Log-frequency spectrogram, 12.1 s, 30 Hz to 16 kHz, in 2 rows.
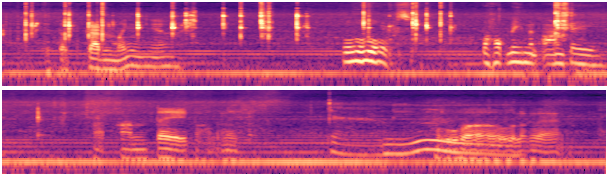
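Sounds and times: metal spoon scraping glass jar: 0:00.0 - 0:04.6, 0:05.4 - 0:05.8.

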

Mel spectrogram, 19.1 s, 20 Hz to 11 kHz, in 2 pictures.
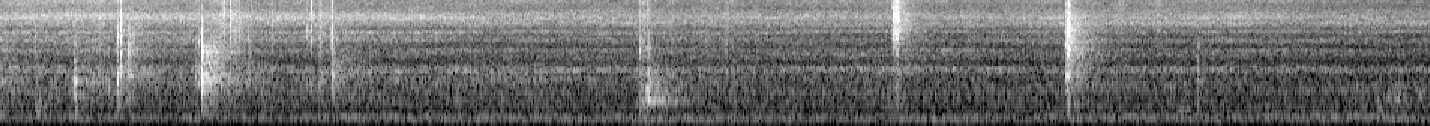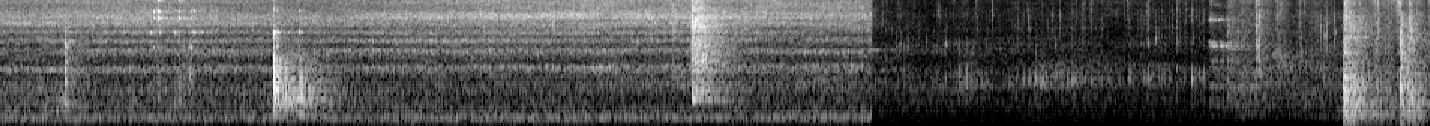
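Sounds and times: jars clinking on a counter: 0:09.9 - 0:11.8.

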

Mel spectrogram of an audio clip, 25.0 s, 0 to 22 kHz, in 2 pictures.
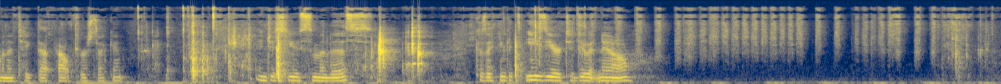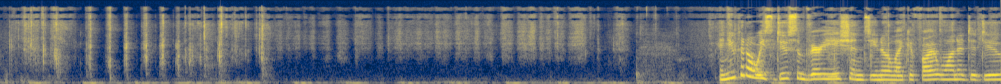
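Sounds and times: foam tool scrubbing paper: 0:16.0 - 0:25.0.

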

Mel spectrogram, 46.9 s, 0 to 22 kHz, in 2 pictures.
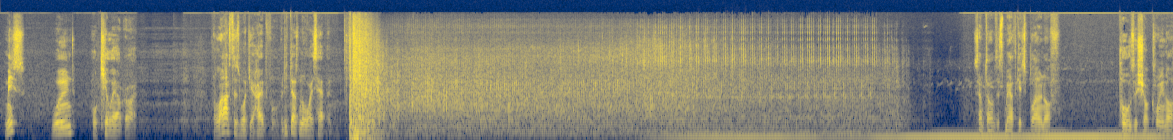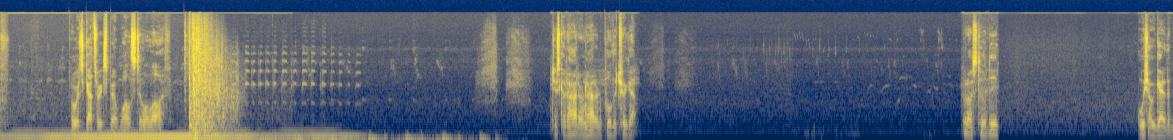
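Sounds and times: low steady hum: 0:02.6 - 0:33.0
low steady drone: 0:07.2 - 0:31.6
truck engine and tyre noise: 0:07.6 - 0:30.2
faint bird calls: 0:09.5 - 0:34.2, 0:35.1 - 0:42.7
high chirping notes: 0:10.1 - 0:32.0
soft low thumps: 0:14.4 - 0:32.8.

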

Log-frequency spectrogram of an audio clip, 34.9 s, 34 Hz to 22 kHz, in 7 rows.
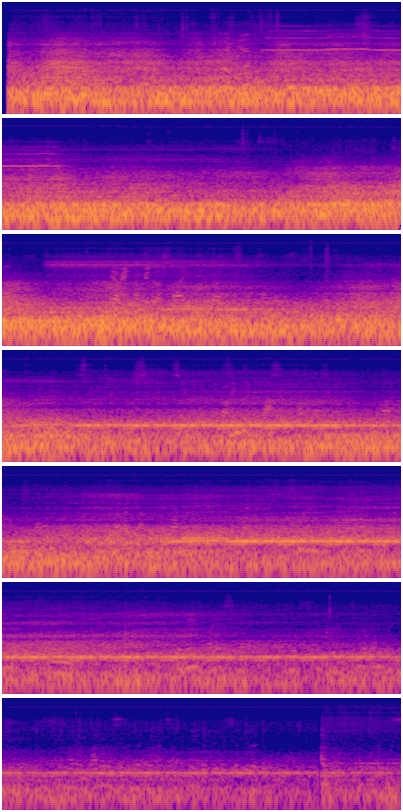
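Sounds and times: steady hum: 0:00.0 - 0:34.9
train horn signal: 0:03.1 - 0:05.9
model train wheels rumbling: 0:06.4 - 0:34.9.

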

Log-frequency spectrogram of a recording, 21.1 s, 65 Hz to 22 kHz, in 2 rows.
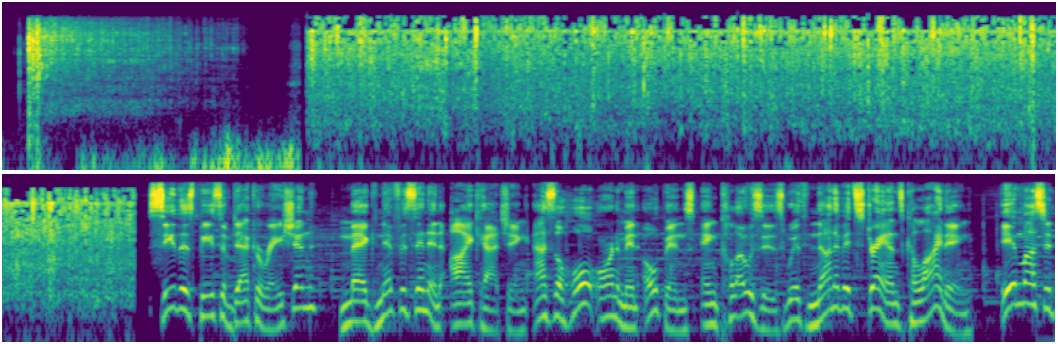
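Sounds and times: ice pieces crackling and tinkling: 0:03.1 - 0:11.9.

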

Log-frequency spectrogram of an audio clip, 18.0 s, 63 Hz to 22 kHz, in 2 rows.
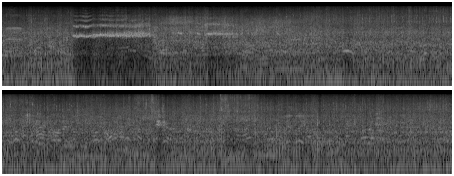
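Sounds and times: tires squealing: 0:00.0 - 0:07.4, 0:10.2 - 0:18.0
cars accelerating: 0:00.0 - 0:18.0.

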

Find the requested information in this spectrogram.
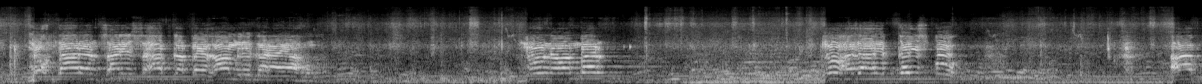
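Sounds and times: crowd noise: 0:00.0 - 0:12.0
man speaking through megaphone: 0:00.2 - 0:04.0, 0:05.1 - 0:10.2, 0:11.2 - 0:12.0.

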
